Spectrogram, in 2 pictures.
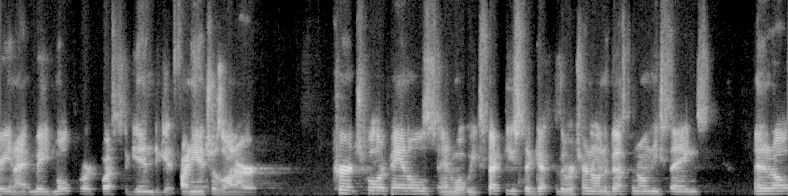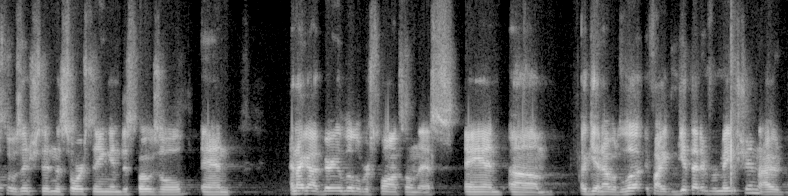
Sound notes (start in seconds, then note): none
